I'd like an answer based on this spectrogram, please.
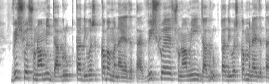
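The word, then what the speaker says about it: tsunami: देखिए, सुनामी को इंग्लिश में टी से शुरू करते हैं, क्योंकि इसमें टी साइलेंट रहता है। क्या रहता है भैया? साइलेंट रहता है। तो इसका सही नाम तो वैसे अपन पढ़े तो टी सुनामी होता है, लेकिन टी साइलेंट रहता है और इसका नाम सुनामी है।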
